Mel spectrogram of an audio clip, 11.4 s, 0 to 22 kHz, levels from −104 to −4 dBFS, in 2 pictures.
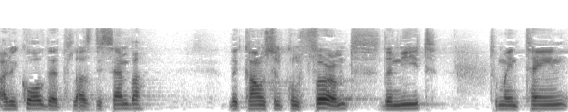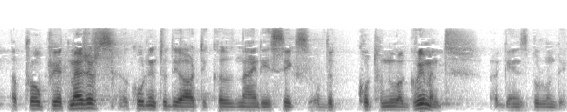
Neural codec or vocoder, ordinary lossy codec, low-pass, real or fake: none; none; none; real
